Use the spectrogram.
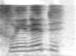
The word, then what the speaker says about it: cleaned: uh you had said cleaned this is a d ending cleaned cleaned good good nice job let's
